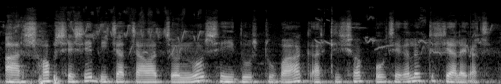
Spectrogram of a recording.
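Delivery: plain reading voice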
